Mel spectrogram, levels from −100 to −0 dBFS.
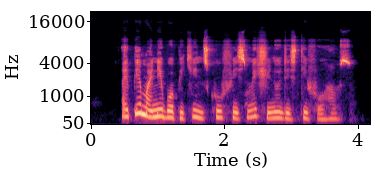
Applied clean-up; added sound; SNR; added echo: neural mask model Resemble Enhance denoiser.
